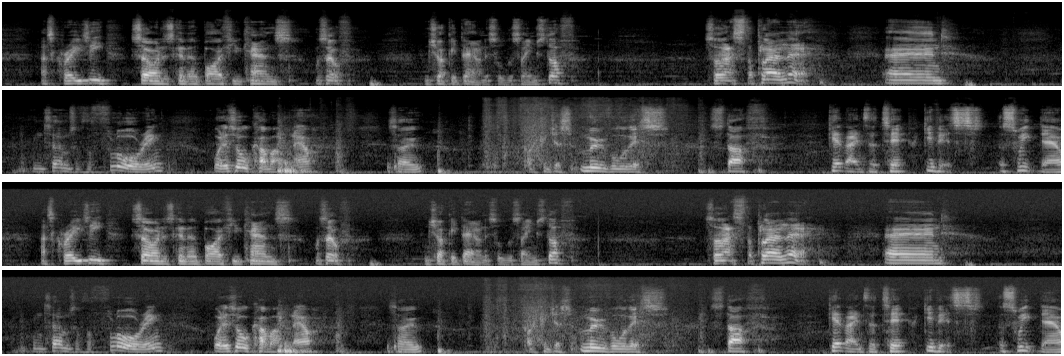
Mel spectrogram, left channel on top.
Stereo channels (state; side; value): noise; right; hiss, 20 dB below the sound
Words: that's crazy. So I'm just going to buy a few cans myself and chuck it down. It's all the same stuff. So that's the plan there. And in terms of the flooring, well, it's all come up now, so I can just move all this stuff, get that into the tip, give it a sweep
